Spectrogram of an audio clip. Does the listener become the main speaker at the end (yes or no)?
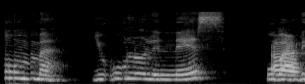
no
